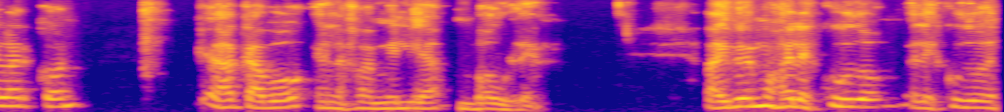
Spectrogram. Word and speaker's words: Baulén: Hay 4 generaciones de Baulén, como se pronuncia en francés, que se establecieron en Saint-Malo.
